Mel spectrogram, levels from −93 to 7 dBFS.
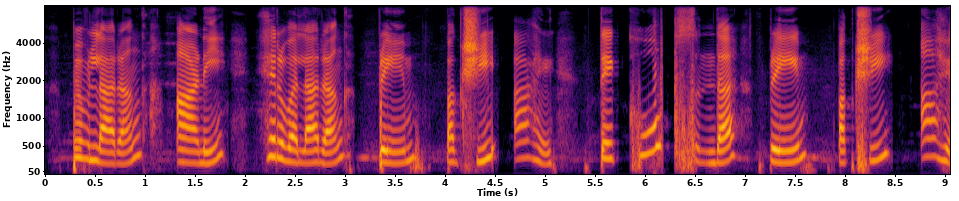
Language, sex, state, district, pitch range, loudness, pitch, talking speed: Marathi, female, Maharashtra, Sindhudurg, 210-300 Hz, -16 LUFS, 240 Hz, 95 wpm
